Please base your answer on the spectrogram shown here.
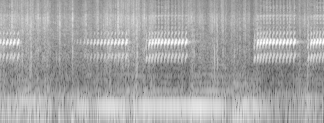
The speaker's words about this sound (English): A clamor resounds throughout the vaults, the flip-flip-flipping of flying bat-winged toads,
